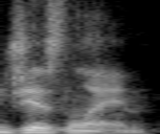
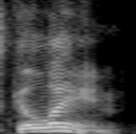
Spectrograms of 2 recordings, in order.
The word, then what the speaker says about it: Ghislaine: It can't be Jizz Lane. It can't be pronounced Jizz Lane. That is the simulation winking at us. If the lane to Jizz goes through her, that cannot. It's Ghislaine.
